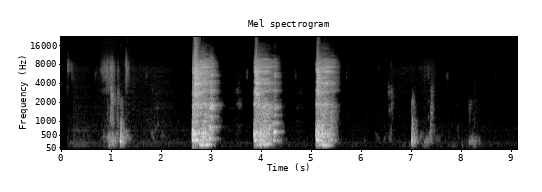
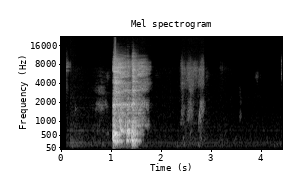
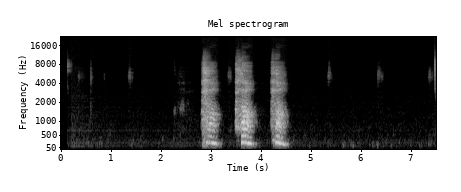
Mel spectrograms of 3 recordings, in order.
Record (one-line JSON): {"three_cough_length": "9.1 s", "three_cough_amplitude": 32768, "three_cough_signal_mean_std_ratio": 0.31, "cough_length": "4.4 s", "cough_amplitude": 29016, "cough_signal_mean_std_ratio": 0.28, "exhalation_length": "7.5 s", "exhalation_amplitude": 27359, "exhalation_signal_mean_std_ratio": 0.28, "survey_phase": "beta (2021-08-13 to 2022-03-07)", "age": "45-64", "gender": "Female", "wearing_mask": "No", "symptom_prefer_not_to_say": true, "smoker_status": "Never smoked", "respiratory_condition_asthma": false, "respiratory_condition_other": false, "recruitment_source": "REACT", "submission_delay": "1 day", "covid_test_result": "Negative", "covid_test_method": "RT-qPCR", "influenza_a_test_result": "Negative", "influenza_b_test_result": "Negative"}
